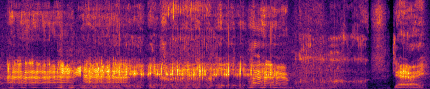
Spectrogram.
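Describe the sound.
Lambs bleat in a barn with loud, wavering cries that run almost without a break, then drop briefly before one last short bleat.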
